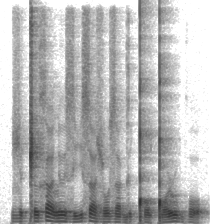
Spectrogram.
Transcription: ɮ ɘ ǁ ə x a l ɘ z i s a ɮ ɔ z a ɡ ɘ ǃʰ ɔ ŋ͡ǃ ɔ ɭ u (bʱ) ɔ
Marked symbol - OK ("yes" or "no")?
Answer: yes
